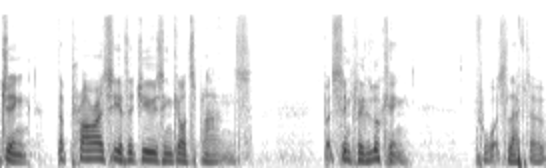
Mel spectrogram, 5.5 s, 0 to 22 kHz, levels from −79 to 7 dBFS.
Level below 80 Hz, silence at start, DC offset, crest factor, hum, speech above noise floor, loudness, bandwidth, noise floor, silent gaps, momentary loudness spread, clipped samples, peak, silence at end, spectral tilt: -52 dBFS; 0 s; under 0.1%; 20 dB; none; 41 dB; -28 LUFS; 16 kHz; -68 dBFS; none; 16 LU; under 0.1%; -10 dBFS; 0 s; -6.5 dB/octave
